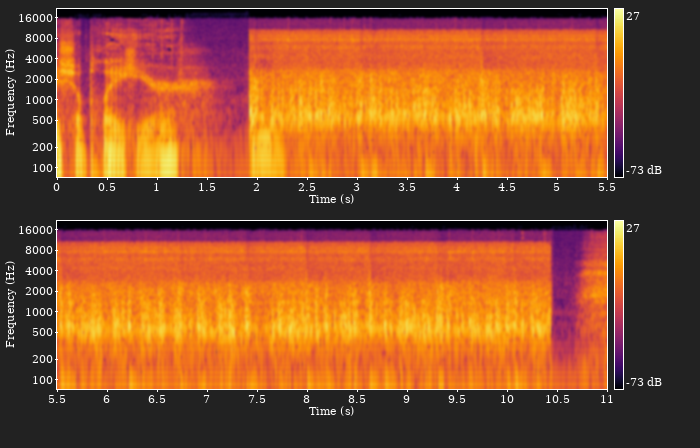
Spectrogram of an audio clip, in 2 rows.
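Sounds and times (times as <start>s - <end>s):
speech: 0.0s - 2.5s
chorus of sperm whale clicks underwater: 1.9s - 10.5s.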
